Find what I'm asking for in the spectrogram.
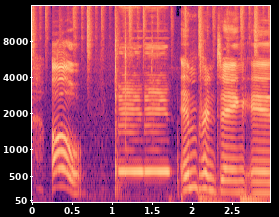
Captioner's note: buzzer honks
